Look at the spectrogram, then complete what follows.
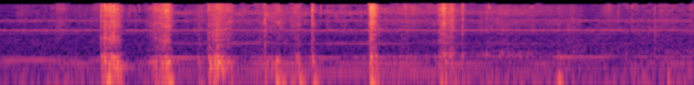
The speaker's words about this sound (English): Alright, so first things first. I gotta pour the salt out and create the circle.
